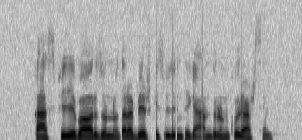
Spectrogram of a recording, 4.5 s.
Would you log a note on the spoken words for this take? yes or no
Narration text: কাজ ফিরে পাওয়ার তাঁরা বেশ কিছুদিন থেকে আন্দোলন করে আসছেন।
yes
